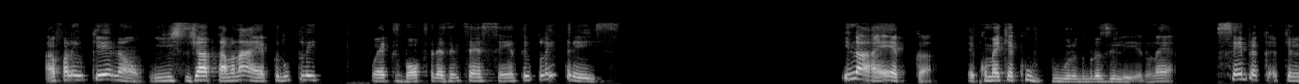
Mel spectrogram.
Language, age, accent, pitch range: Portuguese, 20-39, Brazilian, 150-195 Hz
